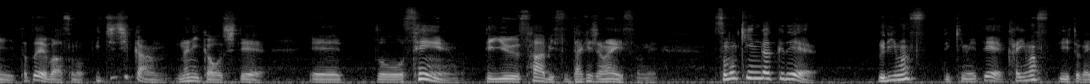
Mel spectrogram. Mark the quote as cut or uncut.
cut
